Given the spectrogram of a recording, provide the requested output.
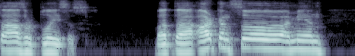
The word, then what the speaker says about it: Arkansas: Fireball flippers Amanda from Arkansas let's just uh pronounce Arkansas prior properly Arkansas I've been at Arkansas actually Little Rock at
